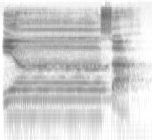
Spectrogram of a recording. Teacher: Nah, samar-samar dengungnya. Insa, n-nya tuh tidak membentuk n permanen, tidak juga membentuk huruf eng. Samar-samar. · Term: ikhfa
